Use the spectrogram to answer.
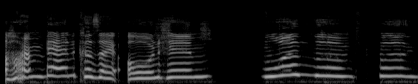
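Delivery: high incredulous questioning; appalled disbelief. Real, not acted. Streamer reading own old art note, appalled disbelief. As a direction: pitch climbing in amused horror.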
